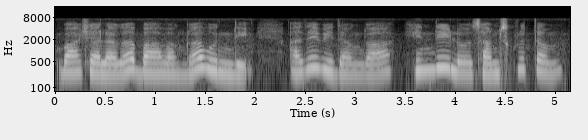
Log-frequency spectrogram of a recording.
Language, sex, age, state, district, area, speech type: Telugu, female, 18-30, Andhra Pradesh, Sri Satya Sai, urban, spontaneous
